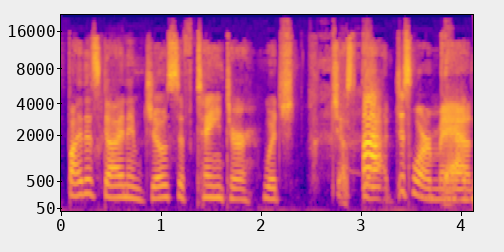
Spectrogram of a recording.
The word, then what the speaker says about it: Tainter: So, it's by this guy named Joseph Tainter, which just poor man. Bad name. He's like, "Everything is going to die, too. Especially Billy who made fun of my name." It's pronounced tinter.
